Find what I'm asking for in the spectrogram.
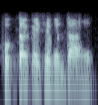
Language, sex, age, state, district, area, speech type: Hindi, male, 45-60, Uttar Pradesh, Ghazipur, rural, conversation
